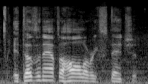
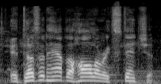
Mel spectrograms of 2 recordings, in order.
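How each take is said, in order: Both takes have the same delivery.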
